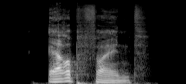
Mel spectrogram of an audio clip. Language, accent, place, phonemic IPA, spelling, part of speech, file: German, Germany, Berlin, /ˈɛrpˌfaɪ̯nt/, Erbfeind, noun, De-Erbfeind.ogg
- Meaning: 1. A historical enemy, hereditary (inherited) or sworn enemy believed to be hostile for generations (male or of unspecified gender) 2. the Devil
